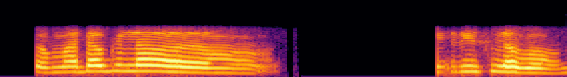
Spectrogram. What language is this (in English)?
Odia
